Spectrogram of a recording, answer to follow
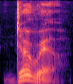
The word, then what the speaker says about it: Darrell: That's how it's pronounced. There it is. And then you got Darrell, right? Darrell.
